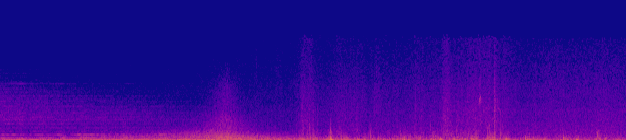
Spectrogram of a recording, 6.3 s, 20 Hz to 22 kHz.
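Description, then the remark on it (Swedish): Mediterranean wind blows steadily over the coast of Sicily in the October sun, a low buffeting rumble that swells into a gust, then carries on alongside scattered splashes and knocks of water. No one speaks. “Medelhavets vindar stryker över Siciliens kuster och böljande fält i oktobersolen på hösten år 1347.”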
